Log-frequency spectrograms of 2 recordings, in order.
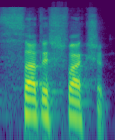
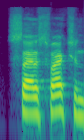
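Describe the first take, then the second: First: The s sounds are said like th. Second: The s sounds are plain s sounds. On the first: "they would say satisfaction" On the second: "if you're saying satisfaction"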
